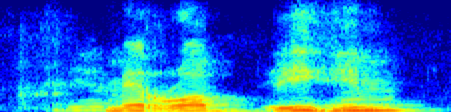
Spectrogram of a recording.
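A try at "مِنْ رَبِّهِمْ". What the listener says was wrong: من ربہم. اس میں کیا ہوا کہ نون کی آواز تک نہیں آئی، یعنی مکمل داخل ہو گیا.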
